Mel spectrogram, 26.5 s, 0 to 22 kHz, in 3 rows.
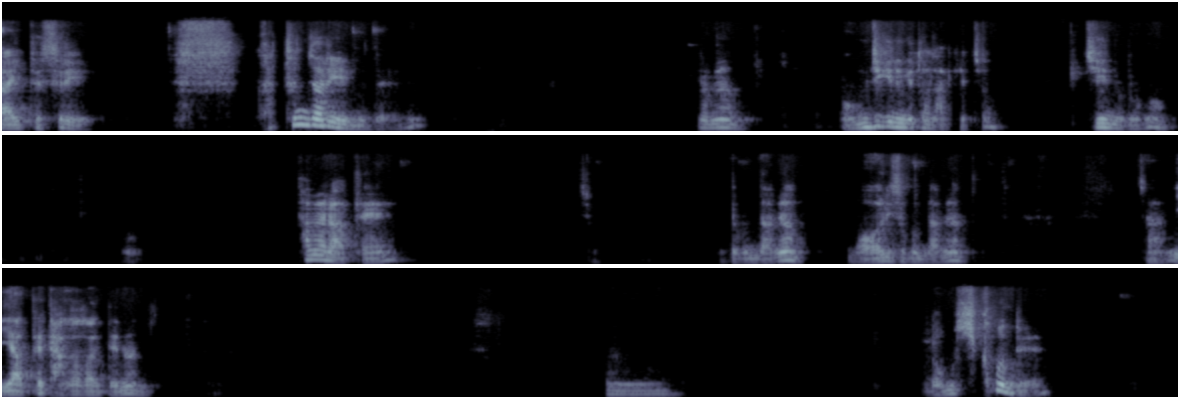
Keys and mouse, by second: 0.0-1.4 middle drag, 1.4 click, 1.5-2.6 middle drag, 2.6 click, 2.8-17.9 middle drag, 8.1 g, 17.9-26.4 drag.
